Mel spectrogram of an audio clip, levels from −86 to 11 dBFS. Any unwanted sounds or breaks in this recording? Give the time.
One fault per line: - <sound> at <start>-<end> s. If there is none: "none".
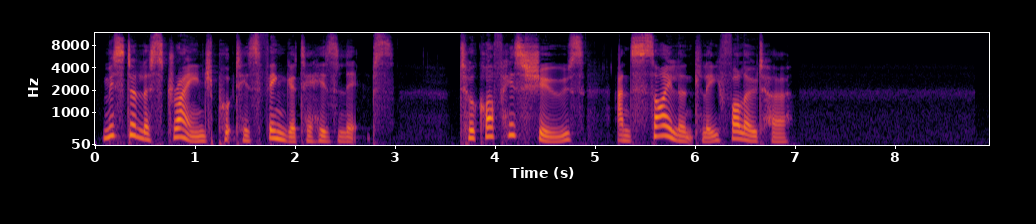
none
